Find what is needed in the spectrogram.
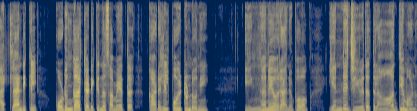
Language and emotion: Malayalam, surprised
